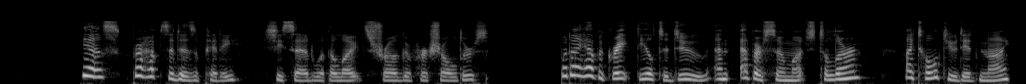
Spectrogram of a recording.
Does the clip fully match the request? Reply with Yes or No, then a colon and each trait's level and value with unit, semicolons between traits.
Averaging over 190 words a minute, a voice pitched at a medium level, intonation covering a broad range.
No: average, 200 wpm; high, 215 Hz; wide, 7.3 semitones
